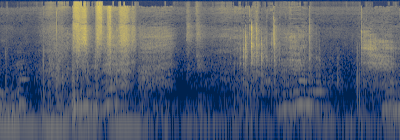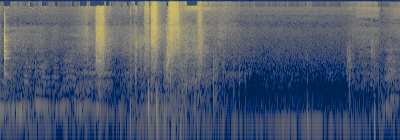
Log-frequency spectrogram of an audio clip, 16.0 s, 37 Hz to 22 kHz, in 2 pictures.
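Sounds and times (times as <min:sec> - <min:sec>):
objects being handled: 0:03.7 - 0:06.5.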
